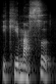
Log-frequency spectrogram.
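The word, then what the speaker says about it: 行きます: So, Osaka ni ikimasu. We don't pronounce the s sound so much.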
